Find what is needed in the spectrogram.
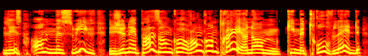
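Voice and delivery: lightly voiced coy tipsy girl; tipsy girl in French. A narrator's reading. Sacha plays a tipsy girl.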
